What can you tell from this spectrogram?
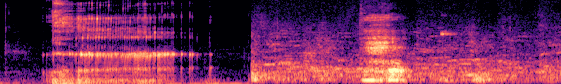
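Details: Long, loud, voiced burp lasting about two seconds, followed by softer talking and room noise; burping.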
